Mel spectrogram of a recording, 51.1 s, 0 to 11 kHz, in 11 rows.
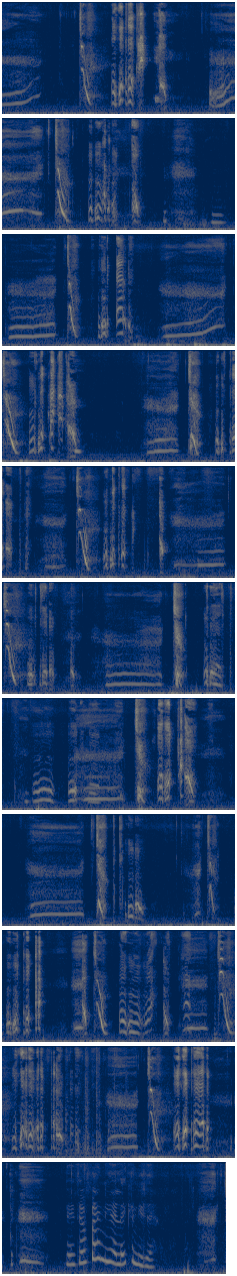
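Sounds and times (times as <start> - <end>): person sneezing: 1.6 - 2.0, 10.6 - 11.0, 14.0 - 14.4, 17.7 - 18.0, 23.4 - 23.8, 26.7 - 27.0, 30.6 - 31.0, 34.5 - 34.8, 44.1 - 45.3
baby laughing: 1.6 - 3.3, 14.0 - 15.6, 18.3 - 19.2, 20.2 - 22.0, 23.4 - 24.4, 27.4 - 27.8, 28.6 - 30.4, 31.1 - 31.9, 34.9 - 35.5, 36.8 - 38.2, 38.9 - 41.0, 41.6 - 46.1.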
